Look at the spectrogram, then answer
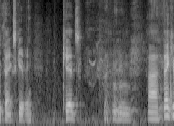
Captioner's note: laughs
